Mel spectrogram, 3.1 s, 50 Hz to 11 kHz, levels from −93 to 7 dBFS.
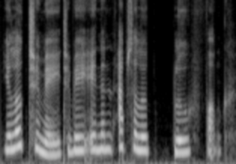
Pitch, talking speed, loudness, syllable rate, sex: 245 Hz, 210 wpm, -19 LUFS, 5.7 syllables/s, female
